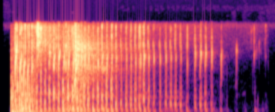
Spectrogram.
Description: Muddy Puddle Splat; Slimy Sound Effects; sound design

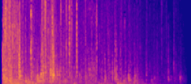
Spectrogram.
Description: created wooden structure crash medium

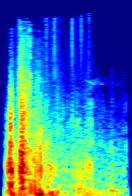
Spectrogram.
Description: Body movement Impact Roll Road; Body movement foley to simulate falls and deaths; Rolling

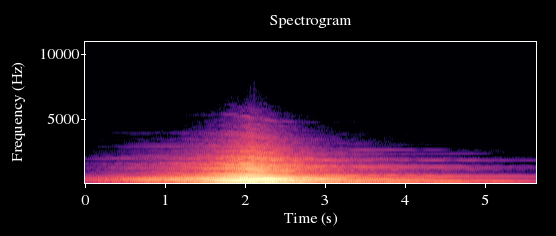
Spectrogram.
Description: Sci Fi Spaceship; Spaceship Pass By; Spacecraft

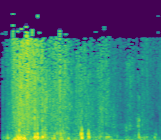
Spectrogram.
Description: Body movement Clothing Foley; Body movement foley to simulate falls and deaths; Dressing; Human

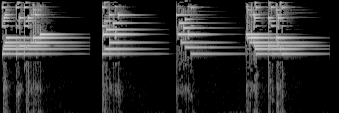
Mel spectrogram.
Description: Fairy Chime Spell Collection, magic

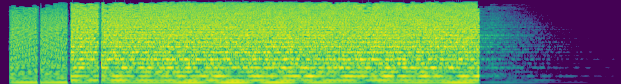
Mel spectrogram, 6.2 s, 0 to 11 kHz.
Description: Lp Saw Synth End Em 98

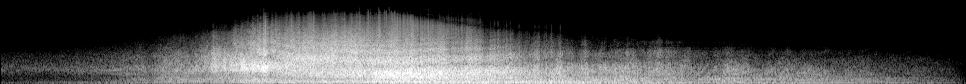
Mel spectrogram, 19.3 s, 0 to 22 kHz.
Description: AIRCRAFT FA-18 HORNET PASS

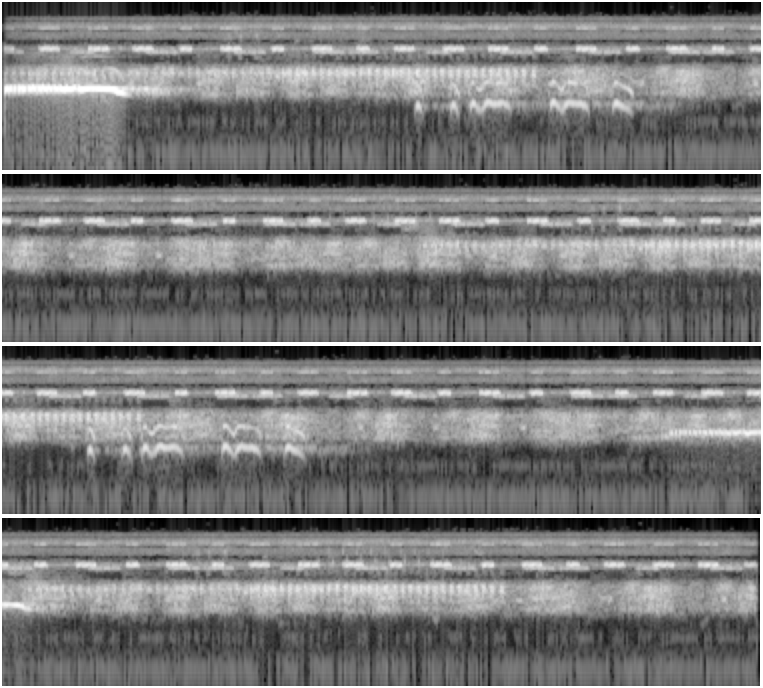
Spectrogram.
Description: Summer Nights, Nature Scenes; Environmental; Partners In Rhyme

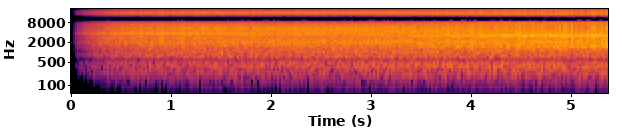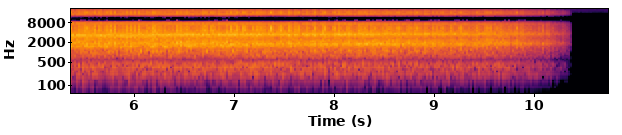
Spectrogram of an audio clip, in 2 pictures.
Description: Static; Ghost Sound Effects; Horror Sound Effect

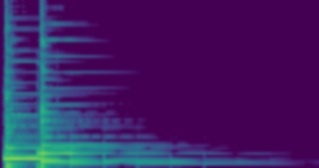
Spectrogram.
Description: chime connect; Multimedia; Chimes; Blastwave

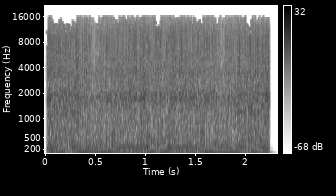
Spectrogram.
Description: Distortion Stab

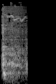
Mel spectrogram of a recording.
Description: Device Movement, Door, Panel, Open, Scifi; Science, Fiction; Tech; BlastWave

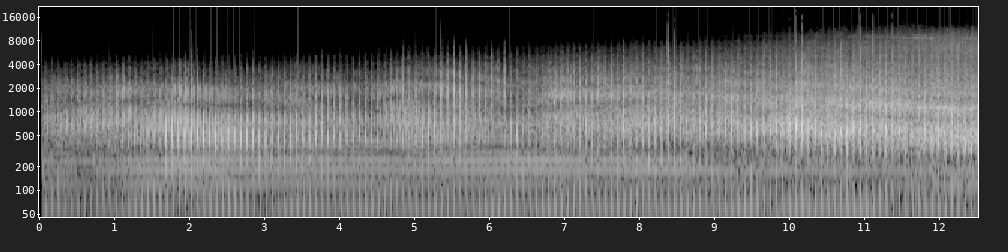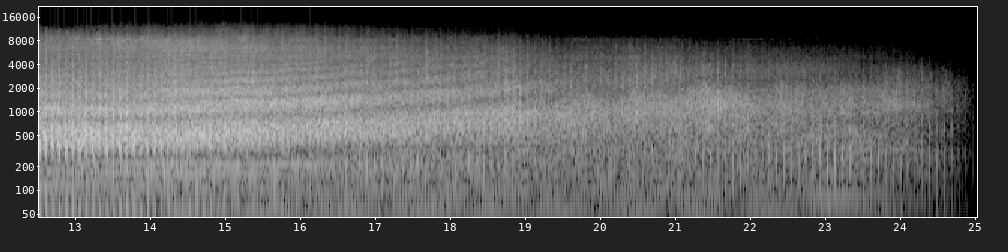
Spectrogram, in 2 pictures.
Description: HELICOPTER 1967 BELL UH1 IROQUIOS PASS; RAN UH-1 Iroguios; Helicopters (Sound Effects:Vehicles)

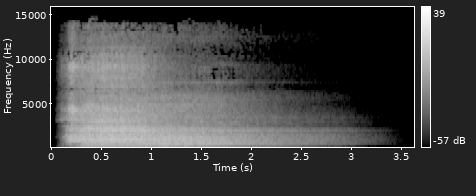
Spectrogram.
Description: Mighty Monster Ghost Attack

